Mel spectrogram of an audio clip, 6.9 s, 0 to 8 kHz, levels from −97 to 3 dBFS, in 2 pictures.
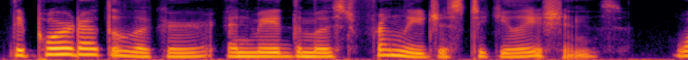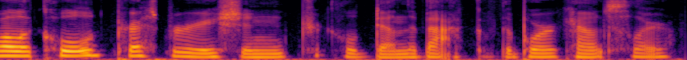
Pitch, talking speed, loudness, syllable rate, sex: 200 Hz, 200 wpm, -19 LUFS, 5.8 syllables/s, female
